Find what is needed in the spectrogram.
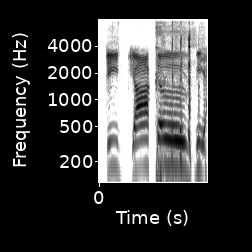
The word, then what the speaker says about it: Djokovic: The second honorary JoCo of the week goes to, let me see if I say this right, Novak Djokovic. How you say it? – That's Djokovic. – Close Djokovic. Enough. Close. I think you said the D, Djokovic.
